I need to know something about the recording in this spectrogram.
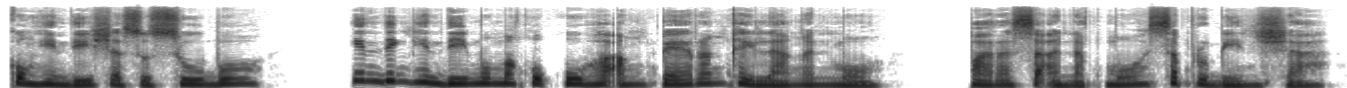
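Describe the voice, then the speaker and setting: A woman's voice: fairly low pitch, animated, normal speed, mellow, no room sound, studio quality, natural voice. A woman voicing a cold, stern rich father who speaks in menacing warnings in an audio story. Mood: threatening, low warning.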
